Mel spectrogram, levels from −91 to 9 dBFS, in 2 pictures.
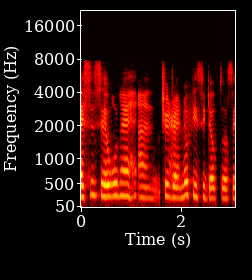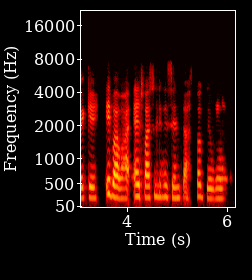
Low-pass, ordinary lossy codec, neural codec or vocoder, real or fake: none; none; codec, 16 kHz, 0.8 kbps, ZipCodec; fake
